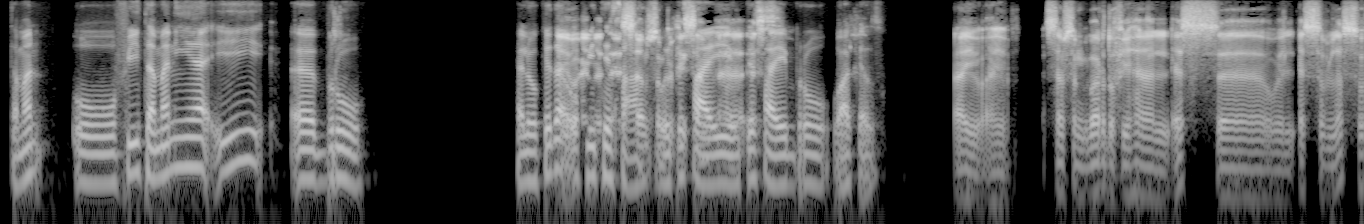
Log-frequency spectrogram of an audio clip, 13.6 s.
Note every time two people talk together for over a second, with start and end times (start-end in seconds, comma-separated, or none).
5.6-7.9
